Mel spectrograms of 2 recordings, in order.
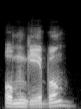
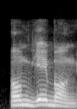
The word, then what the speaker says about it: Umgebung: How do you pronounce that exactly? Oh, Umgebung. Umgebung.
